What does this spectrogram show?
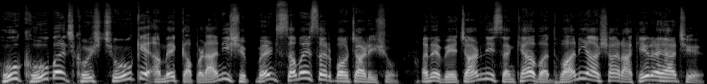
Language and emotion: Gujarati, happy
